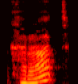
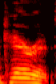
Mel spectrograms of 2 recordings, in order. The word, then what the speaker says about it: כרת: scheme used um so when I think karat you can think of a pneumonic device like a carrot being cut up um or like a cat uh like a uh 10 karat diamond or something like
